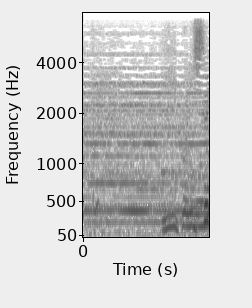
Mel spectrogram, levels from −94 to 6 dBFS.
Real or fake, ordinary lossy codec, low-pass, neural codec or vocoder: real; none; 7.2 kHz; none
